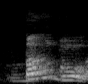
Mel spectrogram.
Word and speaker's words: bambu: Bambu, a mesma coisa. O M a gente não pronuncia.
